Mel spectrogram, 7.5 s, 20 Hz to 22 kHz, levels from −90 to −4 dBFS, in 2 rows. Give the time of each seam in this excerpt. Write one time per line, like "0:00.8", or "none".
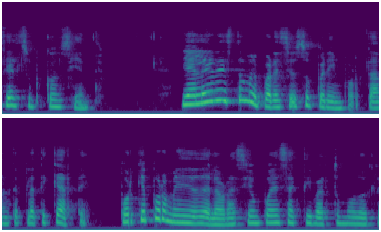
0:01.8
